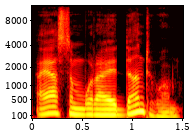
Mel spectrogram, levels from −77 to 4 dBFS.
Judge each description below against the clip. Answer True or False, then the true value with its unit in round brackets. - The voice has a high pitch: False (125 Hz)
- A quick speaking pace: True (355 wpm)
